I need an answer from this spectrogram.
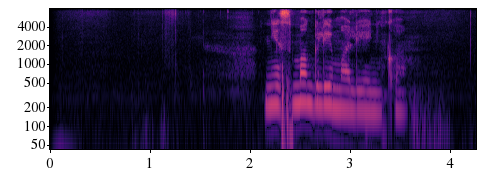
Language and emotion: Russian, neutral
